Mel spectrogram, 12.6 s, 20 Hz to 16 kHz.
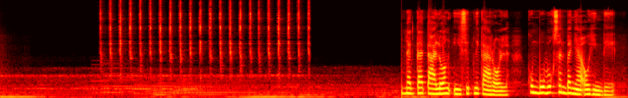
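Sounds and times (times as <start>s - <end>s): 
low quiet hum: 0.0s - 2.1s, 3.8s - 10.8s
clock ticking: 2.0s - 6.2s
speech: 8.1s - 12.4s.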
